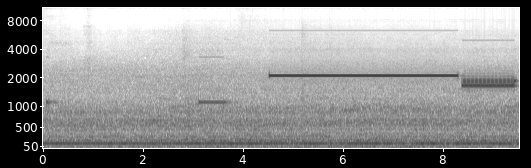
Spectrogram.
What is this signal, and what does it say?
Fax machine handshake, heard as a beep, a long tone and a warble, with the noise inside a lift.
